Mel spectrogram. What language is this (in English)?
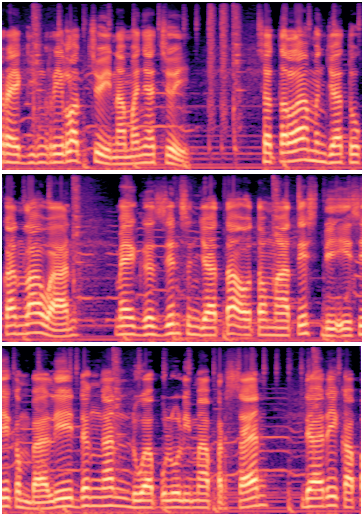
Indonesian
